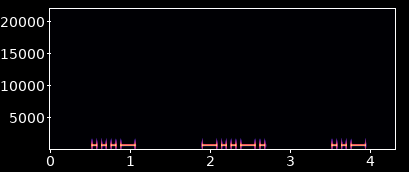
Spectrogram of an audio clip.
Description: Morse code, heard as a keyed tone, about 20 wpm, spaced as for 8 wpm, 690 Hz. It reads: V/U
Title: 212 Lesson 34e - Number 8 - Three Characters 20wpm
